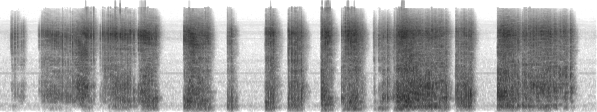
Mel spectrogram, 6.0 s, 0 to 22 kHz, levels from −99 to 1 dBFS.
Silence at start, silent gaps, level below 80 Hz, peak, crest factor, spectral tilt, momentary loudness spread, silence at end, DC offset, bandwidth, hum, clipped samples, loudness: 0.1 s; none; -66 dBFS; 0 dBFS; 18 dB; 0.5 dB/octave; 10 LU; 0.2 s; under 0.1%; over 20 kHz; none; under 0.1%; -15 LUFS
